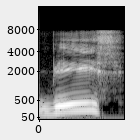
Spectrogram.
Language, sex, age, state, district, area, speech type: Santali, male, 45-60, Jharkhand, Bokaro, rural, spontaneous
